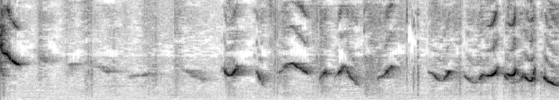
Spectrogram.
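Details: Greater green leafbird in the morning giving an energetic lure song with rough bursts: a run of quick, slurred whistled notes that rise and fall, fast and irregular, growing denser and louder toward the end.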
